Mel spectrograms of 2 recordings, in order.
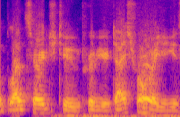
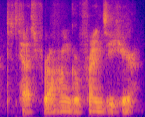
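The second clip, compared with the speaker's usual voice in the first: ordinary talk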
